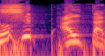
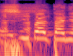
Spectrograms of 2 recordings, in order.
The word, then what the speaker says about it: 십알단: 다시 한번 발음이 뭐라고? 십알단. 아씨 어려워. 시발단이 아니라 십알단.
